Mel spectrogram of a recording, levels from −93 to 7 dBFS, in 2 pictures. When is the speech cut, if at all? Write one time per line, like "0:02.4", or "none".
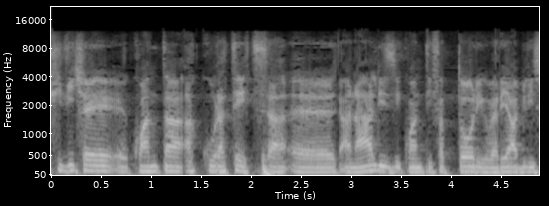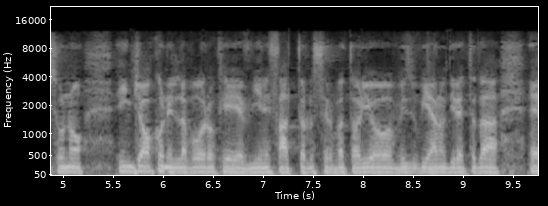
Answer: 0:02.9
